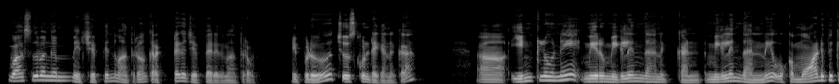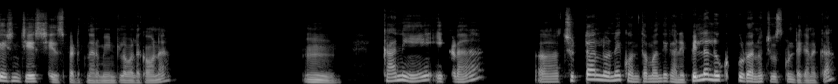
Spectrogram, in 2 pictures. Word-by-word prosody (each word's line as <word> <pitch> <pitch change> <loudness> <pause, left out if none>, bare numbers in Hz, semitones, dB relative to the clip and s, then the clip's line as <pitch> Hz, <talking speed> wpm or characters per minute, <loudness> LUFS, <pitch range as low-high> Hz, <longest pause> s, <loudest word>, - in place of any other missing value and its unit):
వాస్తవంగా 190 +3 +2 0.2
మీరు - - -1
చెప్పింది 145 +7 -3
మాత్రం 115 - -4
కరెక్ట్‌గా 155 0 -1
చెప్పారు 95 - -2
ఇది 90 - -8
మాత్రం. 90 - -9 0.4
ఇప్పుడు - - +2 0.3
చూసుకుంటే 135 0 +2
గనుక - - -7 0.8
ఆహ్, 110 -1 +1 0.2
ఇంట్లోనే 190 +6 +2 0.2
మీరు 135 0 +8
మిగిలిన 140 +5 +3
దానికన్ 110 -4 -4 0.2
మిగిలిన 145 +7 +2
దాన్ని 105 -2 -1
ఒక - - -6
మోడిఫికేషన్ 175 +1 +2
చేసి 140 0 +5
చేసి 105 - 0
పెడుతున్నారు 90 -2 -4
మీ - - -3
ఇంట్లో 95 +2 -4
వాళ్ళకి 90 0 -5
అవునా? 105 +7 -2 1.4
హ్మ్. 105 -5 -1 0.5
కానీ 165 0 +2 0.3
ఇక్కడ - - -2 0.8
ఆహ్, 125 +1 -3
చుట్టాల్లోనే 200 +1 +2
కొంతమంది 135 +1 -2
గాని 105 -5 -1
పిల్లలు 210 +3 +7 0.2
కూడాను 150 -7 +2
చూసుకుంటే 120 -2 -3
గనక, 90 -1 -7
135 Hz, 135 wpm, -27 LUFS, 110-175 Hz, 1.4 s, మీరు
